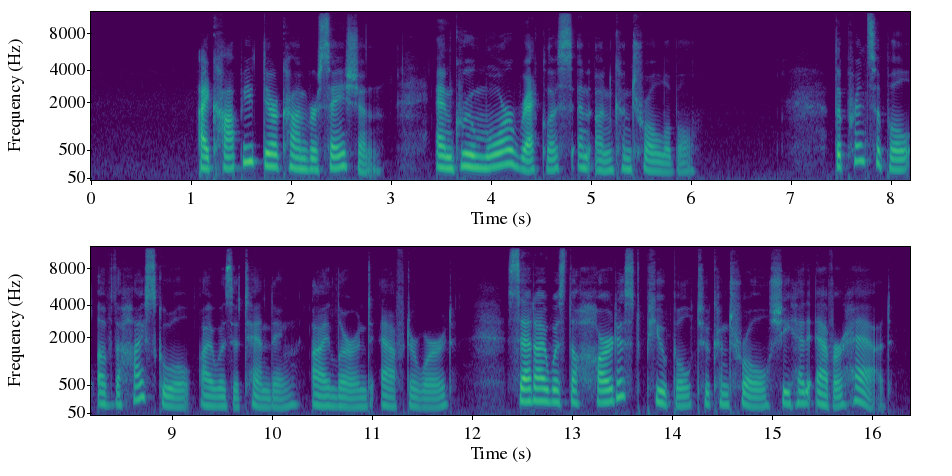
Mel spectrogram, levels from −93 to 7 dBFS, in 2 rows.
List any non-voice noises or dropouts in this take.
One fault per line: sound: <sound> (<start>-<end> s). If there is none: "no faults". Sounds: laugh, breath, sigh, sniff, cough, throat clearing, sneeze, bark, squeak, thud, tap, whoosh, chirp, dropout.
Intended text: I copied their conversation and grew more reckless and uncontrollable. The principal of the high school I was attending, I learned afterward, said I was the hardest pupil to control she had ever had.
no faults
